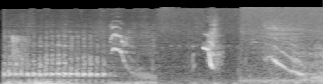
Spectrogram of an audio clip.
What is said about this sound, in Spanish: Miau. Miau, ¿qué? Guepardo. Pero tú eres un crack, ah, ¿cómo has sabido que es un quepardo?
